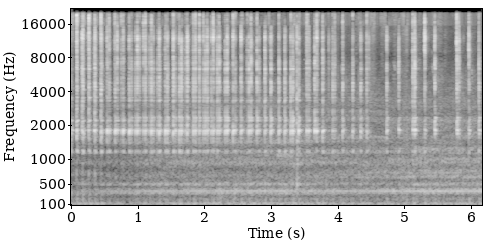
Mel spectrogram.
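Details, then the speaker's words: Continental frost-free fridge: fast, uneven ticking and scraping over a steady hum as the freezer fan blades clip built-up ice; fridge also not cooling below. "Conforme vai fazendo esse gelo esse gelo aqui entra ali ó e faz esse barulhão"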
